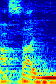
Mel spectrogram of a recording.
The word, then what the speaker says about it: açaí: A gente sabe que em breve o açaí ou o açaí, cada um pronuncia de um jeito. Açaí é o correto. O correto é açaí, né?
